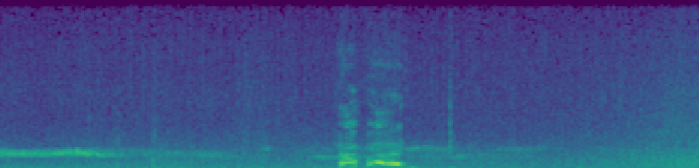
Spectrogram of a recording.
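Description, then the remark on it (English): A steady hiss of rain and rolling sea noise fills the background of a storm at sea, with waves tossing an old boat, and a single short shout from a voice breaking through partway. “I've never seen a storm like this”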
